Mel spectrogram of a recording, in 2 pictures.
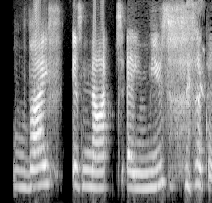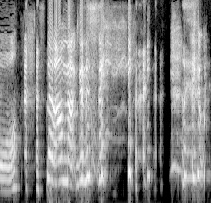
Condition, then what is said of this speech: Stuttering. Well, good for you, but I stutter.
